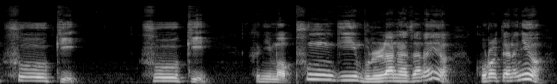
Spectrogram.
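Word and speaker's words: 風紀: 기강이나 그런 기율을 의미하게 돼요 그래서 대표적으로 풍기 발음은 후기 후기 흔히 풍기문란하잖아요 그럴 때는요 훅 귀요미다스 뮬란의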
